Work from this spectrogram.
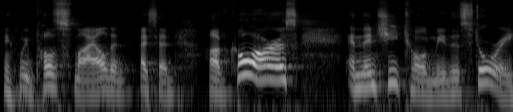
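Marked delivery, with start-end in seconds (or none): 2.1-3.0 high, loud "Of course"; knowing reply. Retold or imitated. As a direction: exclaim it as the obvious answer.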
